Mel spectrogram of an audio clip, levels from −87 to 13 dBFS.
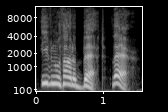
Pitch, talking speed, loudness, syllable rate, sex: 215 Hz, 190 wpm, -15 LUFS, 5.8 syllables/s, male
